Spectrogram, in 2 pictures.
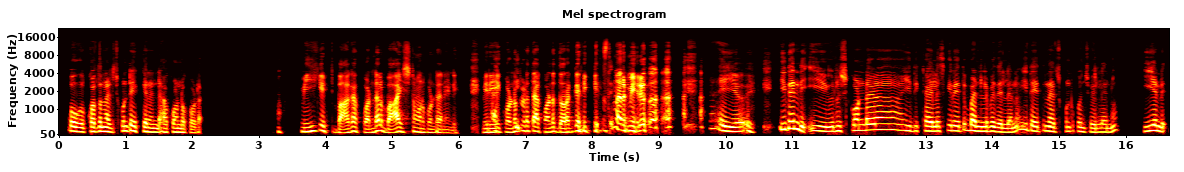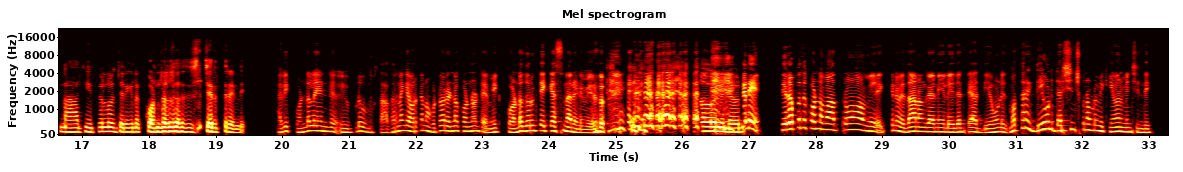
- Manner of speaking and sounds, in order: other noise; chuckle; laughing while speaking: "ఎక్కేస్తున్నారు మీరు"; laugh; laughing while speaking: "కొండల్లో"; other background noise; giggle; laugh
- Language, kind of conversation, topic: Telugu, podcast, దగ్గర్లోని కొండ ఎక్కిన అనుభవాన్ని మీరు ఎలా వివరించగలరు?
